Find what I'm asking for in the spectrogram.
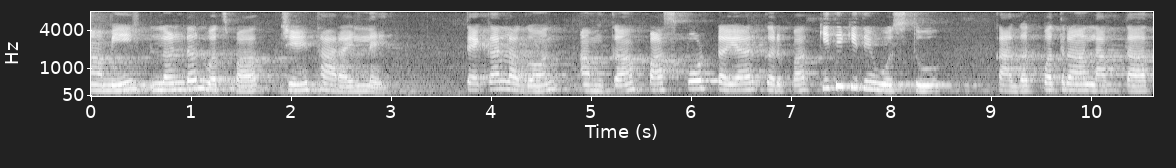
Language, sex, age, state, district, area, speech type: Goan Konkani, female, 30-45, Goa, Quepem, rural, spontaneous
